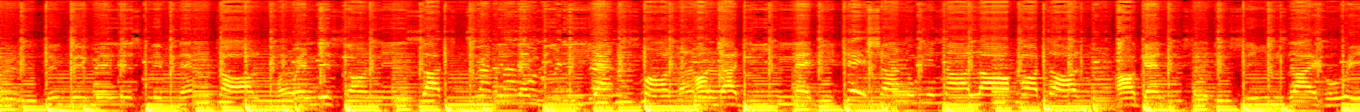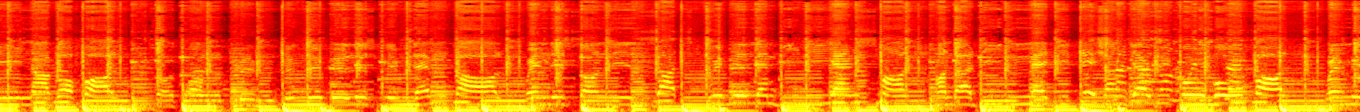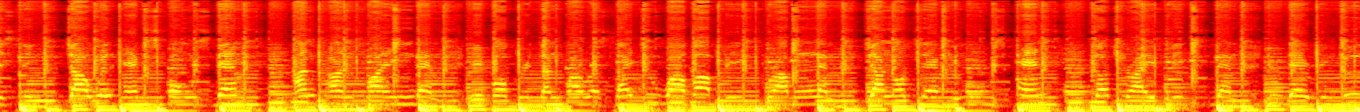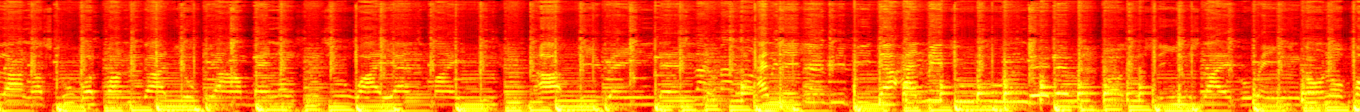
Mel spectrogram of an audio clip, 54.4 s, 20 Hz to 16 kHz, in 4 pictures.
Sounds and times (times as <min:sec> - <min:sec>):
Music: 0:00.0 - 0:54.4.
